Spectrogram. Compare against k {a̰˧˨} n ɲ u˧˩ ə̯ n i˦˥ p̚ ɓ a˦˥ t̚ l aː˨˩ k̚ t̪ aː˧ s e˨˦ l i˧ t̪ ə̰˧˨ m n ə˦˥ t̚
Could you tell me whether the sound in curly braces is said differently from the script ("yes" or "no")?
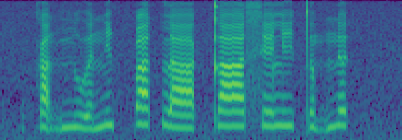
no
